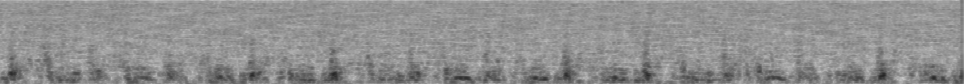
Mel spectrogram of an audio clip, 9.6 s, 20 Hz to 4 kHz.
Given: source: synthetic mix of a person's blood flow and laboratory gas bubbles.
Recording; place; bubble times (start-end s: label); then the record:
Doppler ultrasound of blood flow; precordium
7.38-7.69 s: bubbles
7.73-7.76 s: bubbles
From the record:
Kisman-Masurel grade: 111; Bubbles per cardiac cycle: 1 to 2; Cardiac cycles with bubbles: 1 to 10%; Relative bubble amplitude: barely perceptible (0.100 to 0.250); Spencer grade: 1 (occasional bubble signal discernible with the cardiac motion signal, with majority of cardiac periods free of bubbles); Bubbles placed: anywhere in the cardiac cycle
